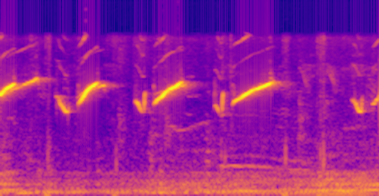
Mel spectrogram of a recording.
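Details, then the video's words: Common iora calling to prompt other ioras to sing along: rising whistled notes around the upper register, repeated roughly every second with short downslurred notes between, over a low background hum. "pancingan burung cipoh memanggil cipoh lain agar ikut bunyi dan gacor"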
